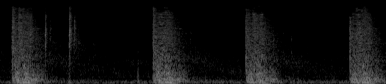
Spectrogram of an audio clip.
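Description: Gunfire in the video game Antistasi: four sharp, loud bursts of shots at roughly one-second intervals, each with a short decaying tail, with no talking.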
